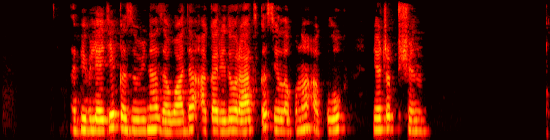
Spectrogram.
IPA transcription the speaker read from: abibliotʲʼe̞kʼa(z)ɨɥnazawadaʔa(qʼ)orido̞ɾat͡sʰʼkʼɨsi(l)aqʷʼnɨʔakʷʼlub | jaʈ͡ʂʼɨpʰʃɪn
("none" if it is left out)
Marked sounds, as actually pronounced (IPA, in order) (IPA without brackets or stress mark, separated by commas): z, kʼ, l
